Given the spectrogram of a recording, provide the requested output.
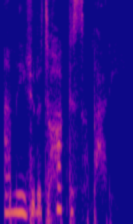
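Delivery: breathy whispered ASMR voice, a little quick. Shown as a demonstration. Telling a guy with exes to get therapy, in ASMR whisper. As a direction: whisper it close to the mic like an ASMR video. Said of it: "in my A-, A S M R voice".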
